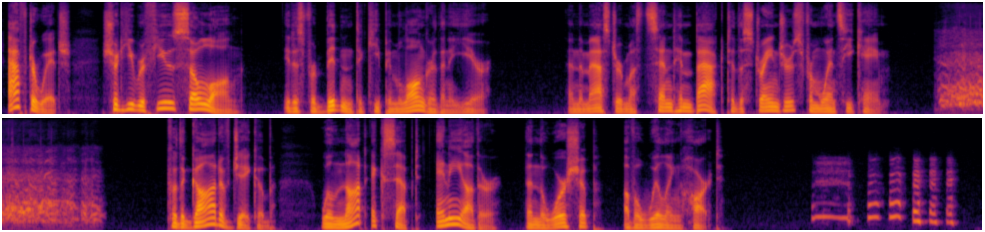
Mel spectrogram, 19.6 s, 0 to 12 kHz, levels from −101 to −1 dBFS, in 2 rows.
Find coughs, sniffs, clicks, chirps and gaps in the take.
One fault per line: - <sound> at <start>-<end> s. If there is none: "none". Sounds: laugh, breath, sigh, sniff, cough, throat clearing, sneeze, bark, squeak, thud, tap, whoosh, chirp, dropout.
- laugh at 9.3-10.9 s
- laugh at 17.9-19.4 s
